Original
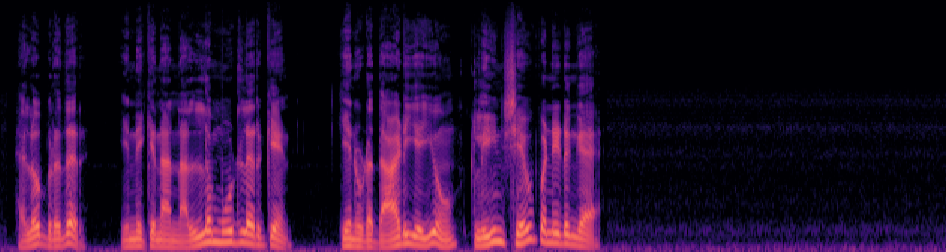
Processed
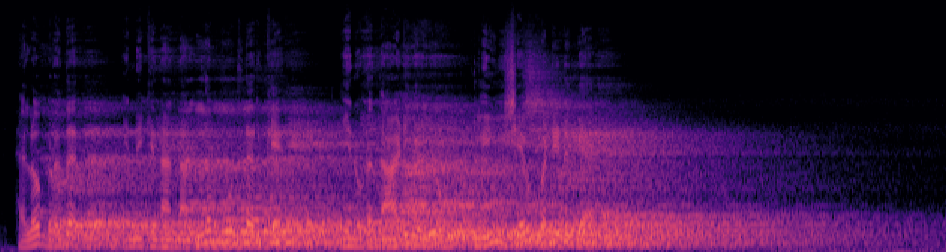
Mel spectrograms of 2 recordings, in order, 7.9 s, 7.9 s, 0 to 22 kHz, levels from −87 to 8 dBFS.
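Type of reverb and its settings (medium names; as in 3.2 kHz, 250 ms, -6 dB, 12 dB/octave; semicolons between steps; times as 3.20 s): algorithmic reverb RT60 4.9 s, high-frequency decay 0.45×, pre-delay 105 ms, DRR -2.5 dB; trim -7.5 dB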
